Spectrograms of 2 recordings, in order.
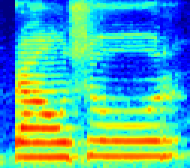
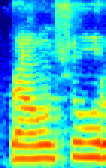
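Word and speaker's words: प्रांशुः: हां उपेंद्रो उपेंद्रो वामन प्राशुर उपेंद्रो वामन प्राणशूर प्राशुर यहां पे ऊपर जो व बन जाता है वो अनुस्वार प्राशूर उपेंद्रो वामन प्राशुर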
